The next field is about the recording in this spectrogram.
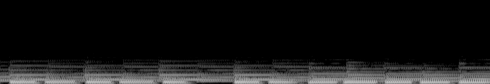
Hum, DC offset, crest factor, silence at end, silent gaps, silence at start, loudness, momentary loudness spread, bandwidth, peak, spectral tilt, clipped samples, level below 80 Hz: none; under 0.1%; 10 dB; 0 s; none; 0 s; -26 LUFS; 3 LU; 1.2 kHz; -14 dBFS; -16 dB/octave; under 0.1%; -38 dBFS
